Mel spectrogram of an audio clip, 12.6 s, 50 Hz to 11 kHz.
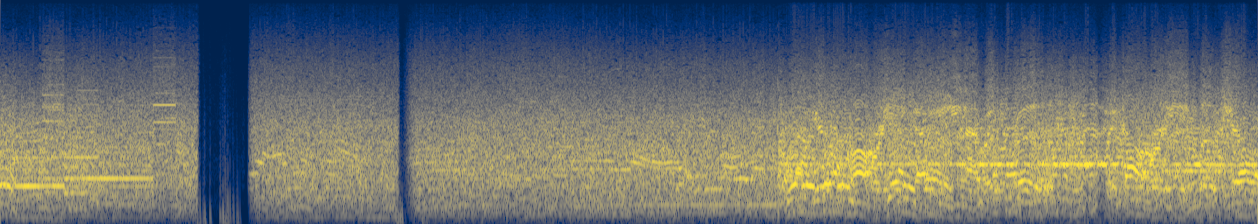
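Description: CB radio receiver on channel 28 giving out a loud hiss of static, with a few steady whistle tones in the first second or so. The signal cuts out for about half a second two seconds in and dips again briefly at four seconds. From about eight seconds in, faint garbled voices come through the noise.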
